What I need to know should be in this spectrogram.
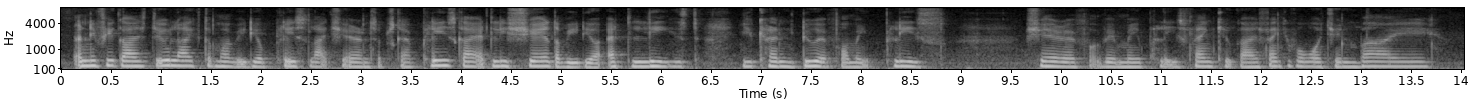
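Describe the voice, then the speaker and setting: The voice is somewhat breathy, with a dark, mellow tone. It moves at a fairly slow pace in a monotone, flat delivery. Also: woman, fairly low pitch for a woman. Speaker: home vlogger. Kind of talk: casual vlog narration. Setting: at home.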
